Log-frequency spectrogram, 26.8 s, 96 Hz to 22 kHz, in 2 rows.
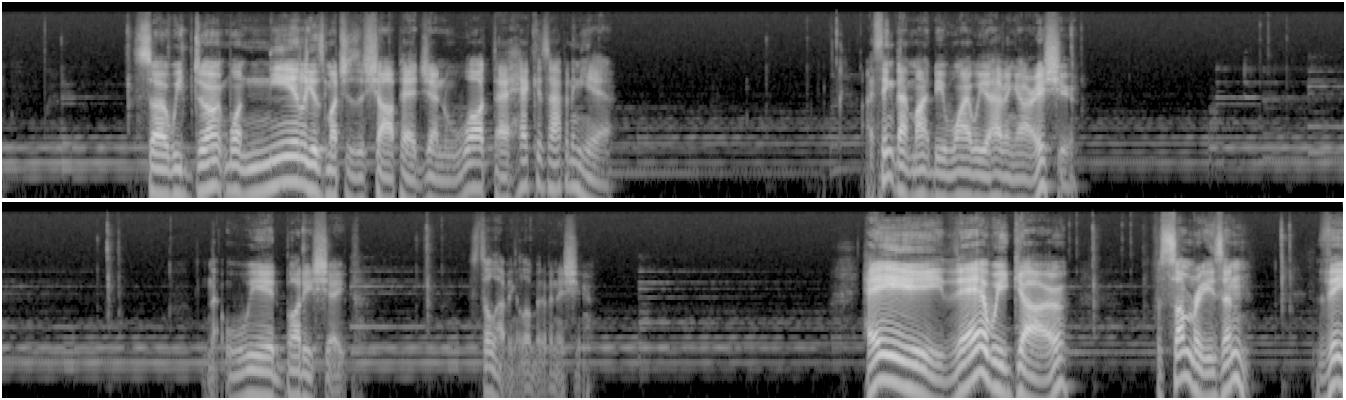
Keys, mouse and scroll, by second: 0.7-1.3 scroll up 2, 1.3 shift+middle click, 1.7 Tab, 4.0-5.1 middle drag, 5.1 scroll up 1, 5.3-10.6 shift+middle drag, 10.6 g, 12.8-14.4 middle drag, 14.4 Tab, 14.6 scroll up 2, 15.0-16.4 middle drag, 16.4 Tab, 16.9-22.3 middle drag, 22.3-22.7 scroll down 2, 22.7 scroll up 2, 24.1 click, 25.0-26.8 middle drag.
